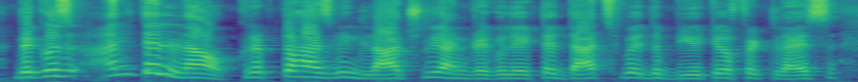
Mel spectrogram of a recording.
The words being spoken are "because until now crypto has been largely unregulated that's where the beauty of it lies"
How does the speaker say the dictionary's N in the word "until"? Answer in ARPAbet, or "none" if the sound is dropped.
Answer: N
